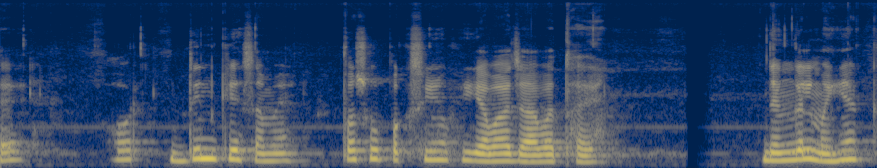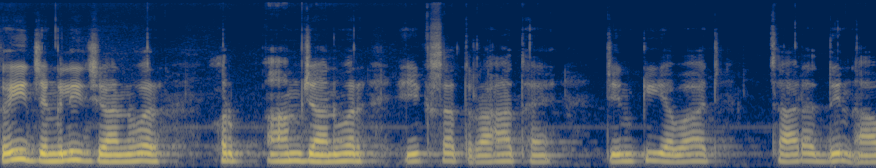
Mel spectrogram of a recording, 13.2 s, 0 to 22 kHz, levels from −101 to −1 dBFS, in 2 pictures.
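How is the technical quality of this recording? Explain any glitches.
The recording has one clear fault, a sudden gain jump near the end. At 9.62 s, right after "आम जानवर", the level drops by about 7 dB in a single step and stays down until the clip ends at 13.15 s. The speech and the background noise fall together, with no fade between the two levels. The likely cause is a digital gain change applied from one sample to the next without a ramp, such as a new setting or a bit shift.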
